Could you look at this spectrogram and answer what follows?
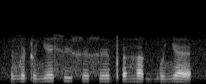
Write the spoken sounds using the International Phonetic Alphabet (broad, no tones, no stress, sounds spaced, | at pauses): z ə ʈ ʏ ʎ e x y x ʏ x ʏ pʼ ə ɦ ɐ ɡ b o ʎ ɛ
